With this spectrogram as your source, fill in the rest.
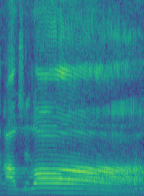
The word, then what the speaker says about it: আল্লাহ: আল্লাহ পাকের উচ্চারণটা হচ্ছে আল্লাহ পাকের নামের উচ্চারণ হচ্ছে আল্লাহ মুখটা একটু গোল হয়ে যাবে বলেন আল্লাহ আল্লাহ আল্লাহ সুবহানাল্লাহ।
